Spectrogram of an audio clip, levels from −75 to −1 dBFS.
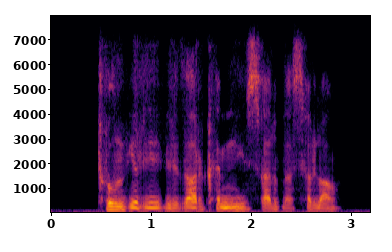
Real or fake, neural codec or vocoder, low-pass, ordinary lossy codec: fake; autoencoder, 22.05 kHz, a latent of 192 numbers a frame, VITS, trained on many speakers; 7.2 kHz; Opus, 24 kbps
